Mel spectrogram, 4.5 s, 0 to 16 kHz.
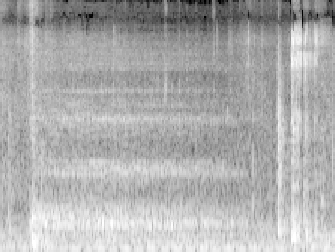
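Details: Maytag Bravos XL washer MVWB835DW3, codes F0E4/F3E2 pointing to water valve thermistor: low quiet steady drive motor hum with a couple of tub clunks during cycle; motor running smooth and normal.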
